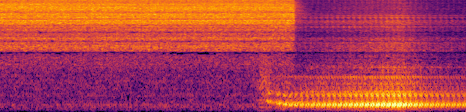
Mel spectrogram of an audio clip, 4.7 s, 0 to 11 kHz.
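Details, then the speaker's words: Compressor that sat 8 years, after cleaning varnish from the check valve and adding a pressure switch: hiss cuts off, then motor and pump run a smooth steady hum, no knocking; cycles off about 135 psi, regulator 110; running good. "so that's running good"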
